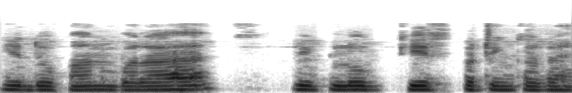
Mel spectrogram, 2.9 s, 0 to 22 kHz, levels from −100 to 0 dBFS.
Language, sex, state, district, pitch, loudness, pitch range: Hindi, male, Bihar, Muzaffarpur, 160 Hz, -17 LUFS, 155-165 Hz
